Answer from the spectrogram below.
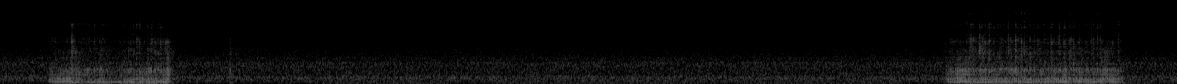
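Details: Two long, rough snoring breaths in, about ten seconds apart, over steady room hiss; ordinary snoring in a sleeping American Cocker Spaniel puppy.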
